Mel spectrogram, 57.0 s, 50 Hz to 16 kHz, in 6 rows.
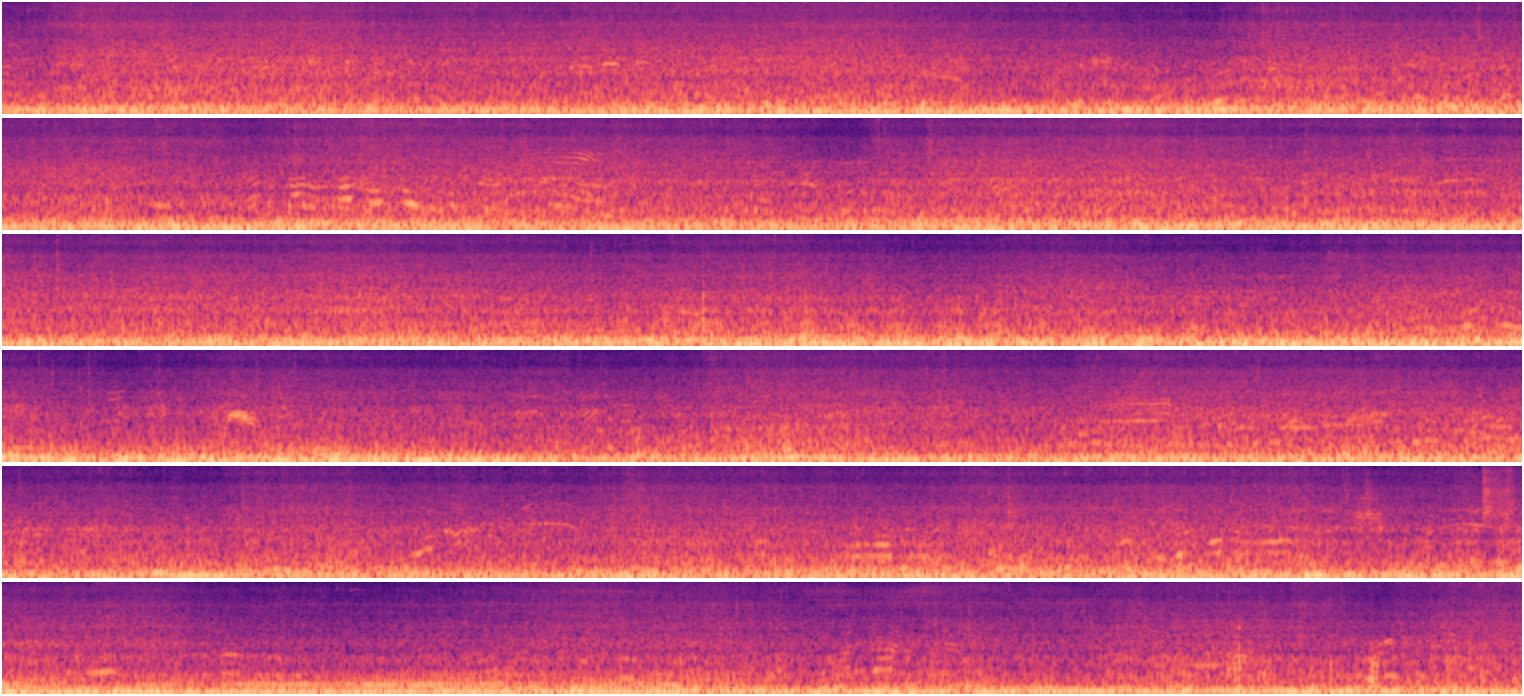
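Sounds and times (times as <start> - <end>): jet ski engine drone: 0.0 - 57.0
surf washing on shore: 0.0 - 57.0
people calling out: 40.4 - 52.0.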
